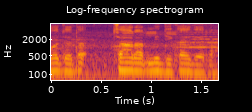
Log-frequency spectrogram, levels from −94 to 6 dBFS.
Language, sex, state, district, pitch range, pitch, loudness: Hindi, male, Arunachal Pradesh, Papum Pare, 125-130 Hz, 130 Hz, -17 LUFS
